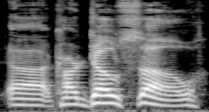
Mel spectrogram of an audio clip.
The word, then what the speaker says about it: Cardoso: you know, Johnny Cardosi, I think, is a player that Cardoso. I'm sorry, I'm pronouncing it wrong.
